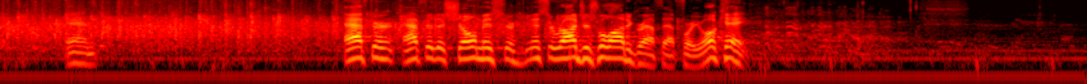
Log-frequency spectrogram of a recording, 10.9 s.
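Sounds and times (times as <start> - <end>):
audience applause: 0.0 - 6.0
speech: 0.7 - 1.2, 3.5 - 7.6
laughter: 7.1 - 9.1.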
